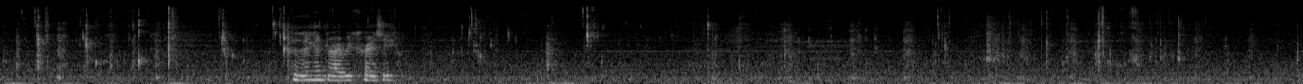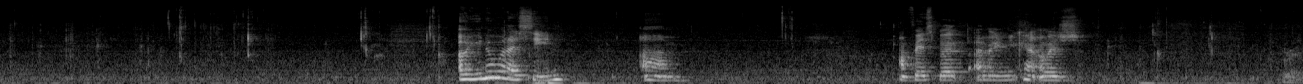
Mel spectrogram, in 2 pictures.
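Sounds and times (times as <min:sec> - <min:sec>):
tortilla chips crunching: 0:00.1 - 0:02.9, 0:07.0 - 0:15.7
quiet chewing: 0:00.1 - 0:03.0, 0:04.0 - 0:15.8, 0:16.6 - 0:17.5, 0:20.8 - 0:21.1, 0:24.0 - 0:25.8.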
